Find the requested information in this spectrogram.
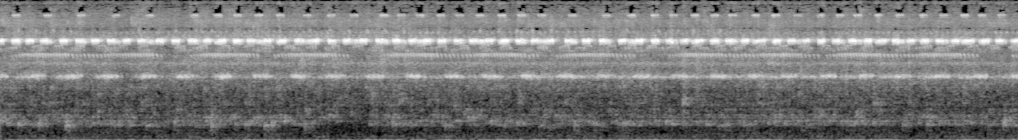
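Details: Chirping crickets used as a rat repellent, bedtime sound and bird-training model; dense high-pitched pulsing carries on unbroken, quick regular chirps stacked in two shrill tones.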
